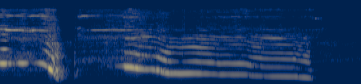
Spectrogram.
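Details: Dog giving a short high tonal cry that drops steeply, then a longer, drawn-out, whining howl sliding slowly downward for nearly two seconds, rich in overtones; no barks heard, background otherwise silent.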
